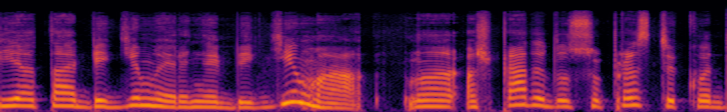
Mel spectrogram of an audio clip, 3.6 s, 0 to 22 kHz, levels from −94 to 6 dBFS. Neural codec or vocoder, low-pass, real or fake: codec, 32 kHz, 1.9 kbps, SNAC; 14.4 kHz; fake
